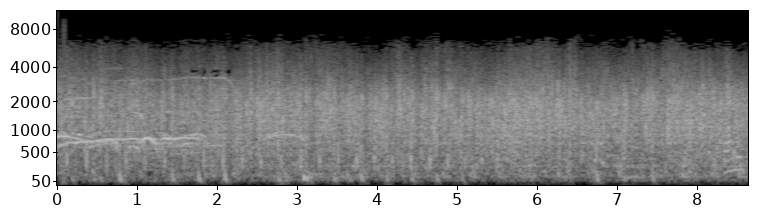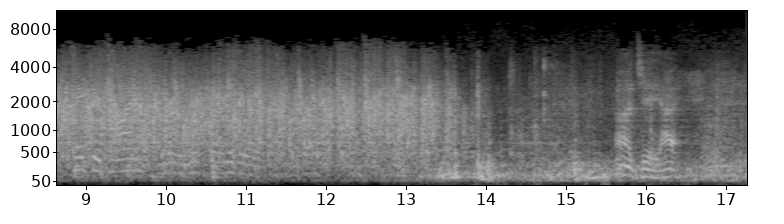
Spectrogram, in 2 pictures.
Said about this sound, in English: So if you could please give him a warm welcome for Benny M. from the show.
